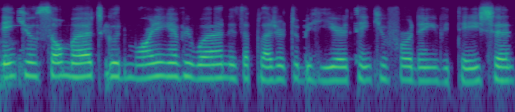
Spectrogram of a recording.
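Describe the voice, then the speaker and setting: A woman talks at a moderate pace and medium pitch with monotone, flat intonation. The sound is dry and close, with no echo. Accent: Brazilian. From Brazil, São Paulo state. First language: Portuguese. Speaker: finance entrepreneur, conference speaker. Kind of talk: conference talk. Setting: video call webinar. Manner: halting, many fillers and repeats.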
